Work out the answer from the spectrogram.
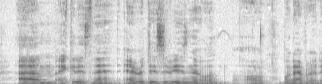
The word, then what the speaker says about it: Eredivisie: Is it the Eredivisie, I believe it's pronounced? Yes, something like that. Yeah. I haven't quite got my tongue around that one yet, but I think it is the Eredivisie, isn't it, or whatever it is.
